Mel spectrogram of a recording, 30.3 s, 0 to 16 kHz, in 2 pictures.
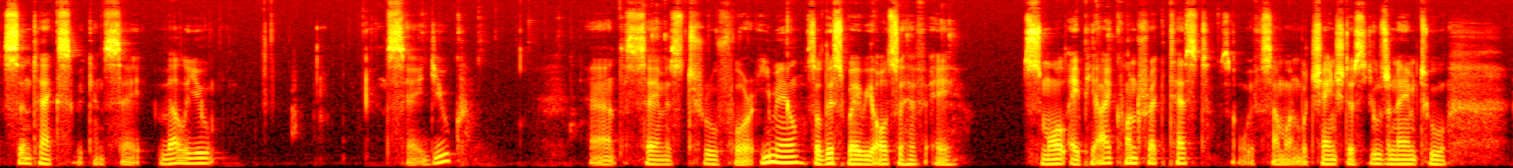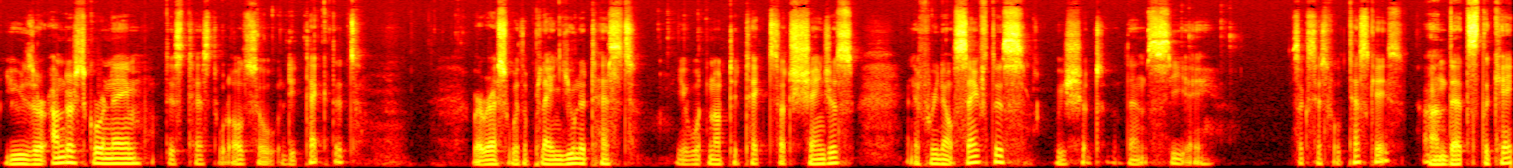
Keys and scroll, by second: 1.8 Return, 5.6 ctrl+d, 20.7 ctrl+alt+l, 21.9 ctrl+x, 22.2 ctrl+alt+l, 22.5 ctrl+s.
